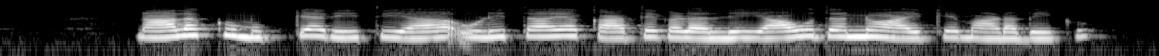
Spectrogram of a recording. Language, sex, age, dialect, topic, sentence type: Kannada, female, 31-35, Mysore Kannada, banking, question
